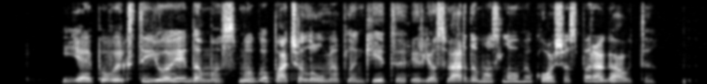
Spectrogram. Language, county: Lithuanian, Šiauliai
